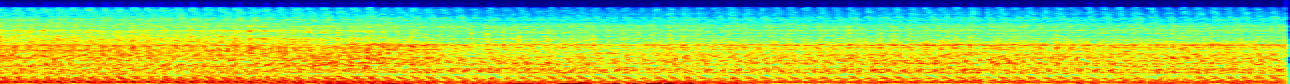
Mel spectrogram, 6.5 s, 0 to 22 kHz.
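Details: 2015–2017 Aprilia RSV4 at first service oil change, idling after start: even, steady idle with a firm low beat, no misses or tapping; engine runs smooth and healthy.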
